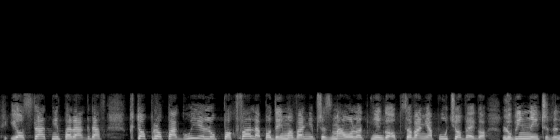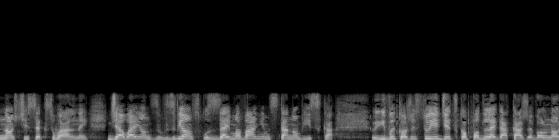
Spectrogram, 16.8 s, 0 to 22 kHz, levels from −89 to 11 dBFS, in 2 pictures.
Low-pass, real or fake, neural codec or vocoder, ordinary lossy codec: 7.2 kHz; real; none; none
